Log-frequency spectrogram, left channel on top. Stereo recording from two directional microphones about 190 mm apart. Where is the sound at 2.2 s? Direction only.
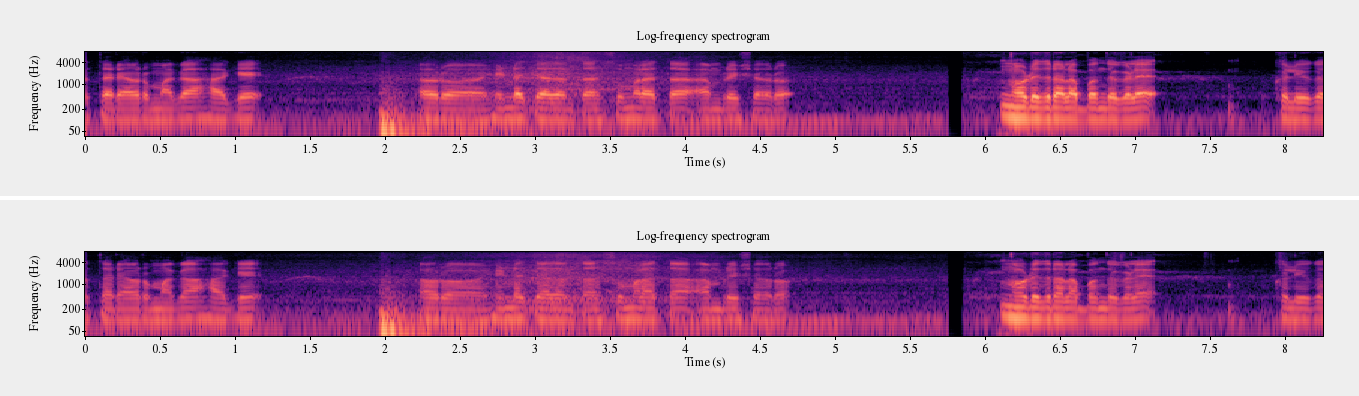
5° left (ahead or behind).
